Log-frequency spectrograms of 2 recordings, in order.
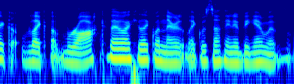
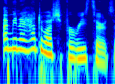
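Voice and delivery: mocking friend; 9 semitones higher, 4 dB louder than usual. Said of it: "You're like".

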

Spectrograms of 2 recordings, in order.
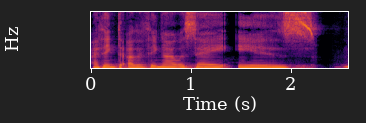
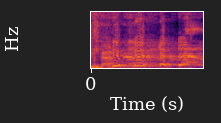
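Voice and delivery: high-pitched burst of laughter; laughing; 12 semitones higher than usual. Real, not acted. Guest laughs after listing labels for her voice, high amused burst. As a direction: crack up at your own joke. Laughs at own list ending Becky.

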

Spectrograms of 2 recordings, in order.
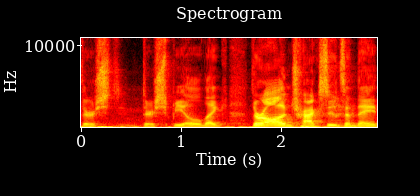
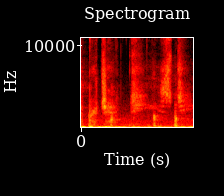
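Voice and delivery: sexy whisper; 6 dB quieter than usual. Pretend.

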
